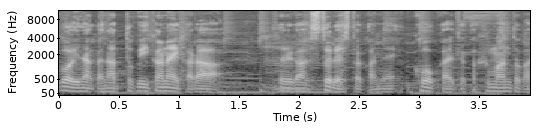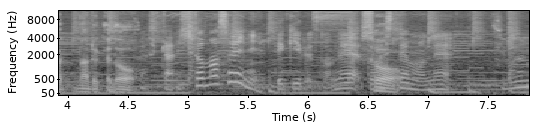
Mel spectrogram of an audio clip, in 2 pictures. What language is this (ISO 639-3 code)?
jpn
